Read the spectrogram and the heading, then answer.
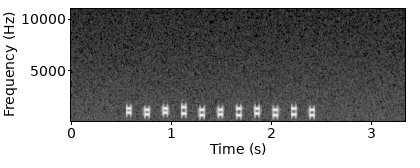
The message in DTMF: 04091428151

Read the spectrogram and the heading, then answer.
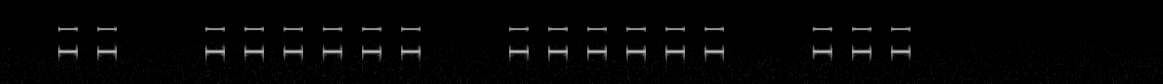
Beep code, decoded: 2-6-6-3

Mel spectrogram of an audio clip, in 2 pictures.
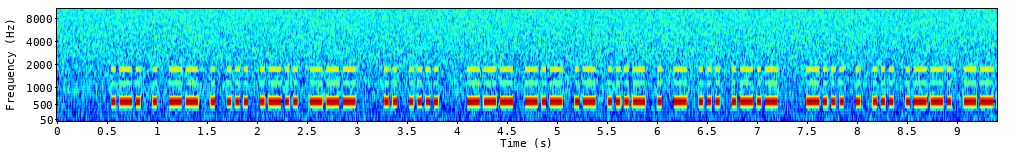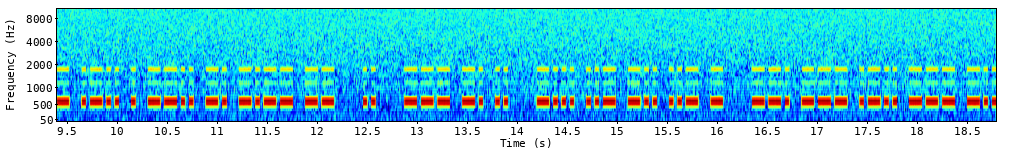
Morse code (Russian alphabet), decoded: РЕМЕСЛО ИХ ОКАЖЕТСЯ БЕСПОЛЕЗНЫМ И ОНИ БУДУТ …

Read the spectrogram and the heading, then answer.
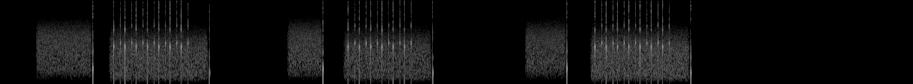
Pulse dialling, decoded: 7 6 7

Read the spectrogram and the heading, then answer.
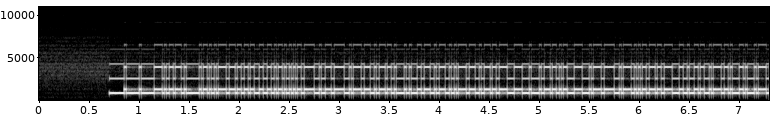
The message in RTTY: DE LIDSTATEN KUNNEN OOK BOETES …

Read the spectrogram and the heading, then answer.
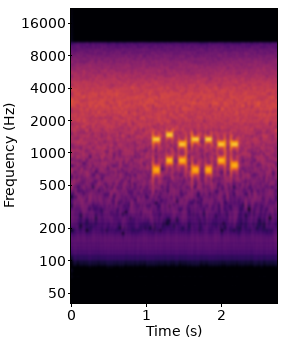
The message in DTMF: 2972274

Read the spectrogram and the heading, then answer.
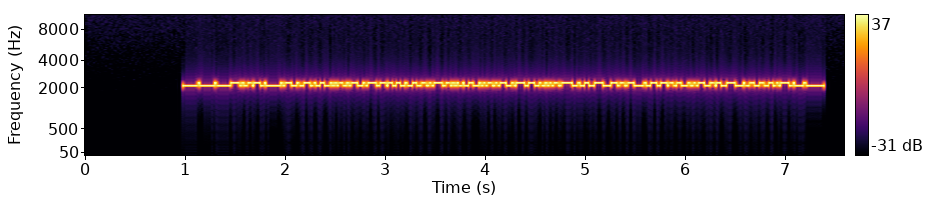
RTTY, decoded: ZAWSZE PIERWSZENSTWO MA CZLOWIEK

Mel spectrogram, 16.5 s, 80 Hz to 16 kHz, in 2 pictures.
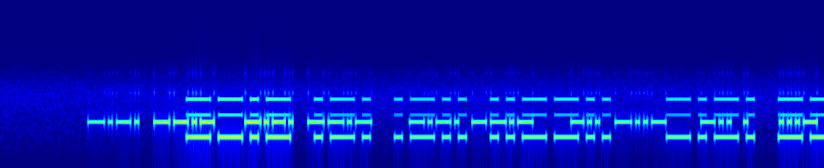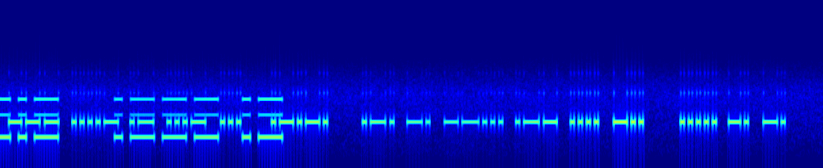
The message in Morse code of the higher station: CQ CQ CQ DX DE VO4AVS <AR> RN7WHD 5NN

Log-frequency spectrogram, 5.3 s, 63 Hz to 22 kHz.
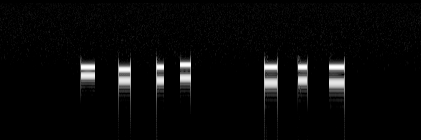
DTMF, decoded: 0459 252

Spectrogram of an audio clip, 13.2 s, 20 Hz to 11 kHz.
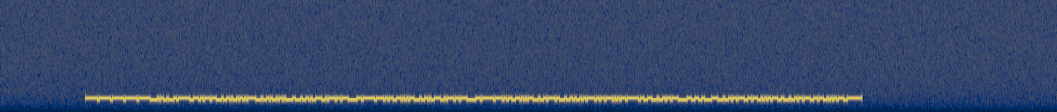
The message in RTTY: CQ DX DE BG5KWY BG5KWY K DK6W 589 047 047

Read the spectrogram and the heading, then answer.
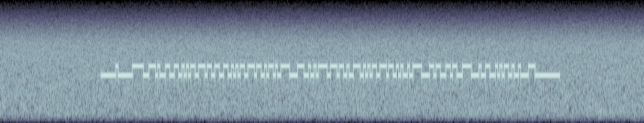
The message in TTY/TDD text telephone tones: THIS IS DONE AS FOLLOWS.

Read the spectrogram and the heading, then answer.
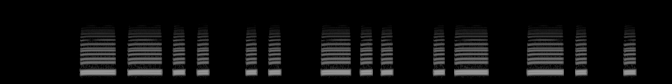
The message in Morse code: ZIDANE

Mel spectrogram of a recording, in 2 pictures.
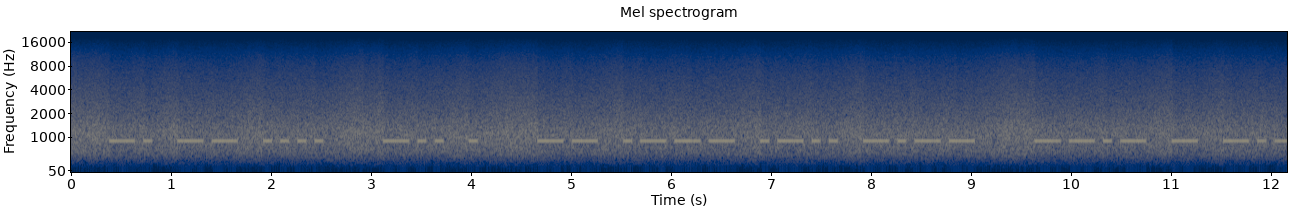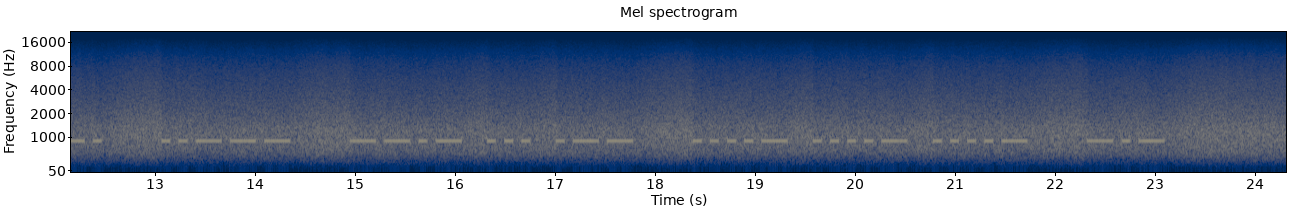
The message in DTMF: none

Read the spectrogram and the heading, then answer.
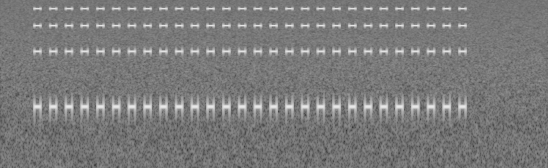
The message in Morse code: none

